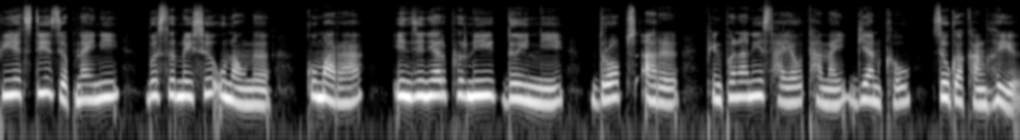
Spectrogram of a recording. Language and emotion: Bodo, neutral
